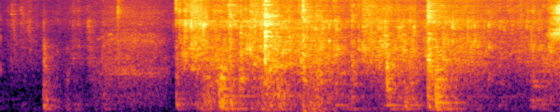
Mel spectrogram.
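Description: Cold mains water rushes through a combi boiler's heating system during a flush, starting as a quiet trickle and surging into a loud, steady hiss and gush with clattering pipework and fittings.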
